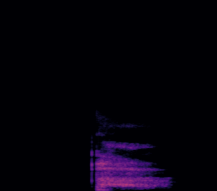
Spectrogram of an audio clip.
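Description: Silence, then a man's short breathy sigh about a second in, lasting under a second.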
